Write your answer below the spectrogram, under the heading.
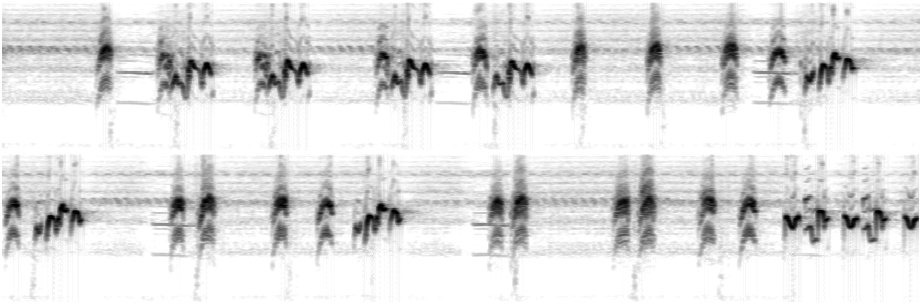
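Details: Sooty-headed bulbul challenging rivals, played to lure wild birds: short gurgling phrases repeated roughly every half second, each preceded by a sharp click, over a steady low hum.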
